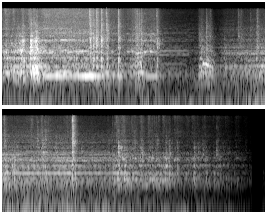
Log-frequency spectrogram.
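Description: Jack LaLanne electric centrifugal juicer running as carrots are pushed down its feed chute. It grinds loudly for the first three seconds or so, then spins on more quietly with a steady motor hum and an occasional knock.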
